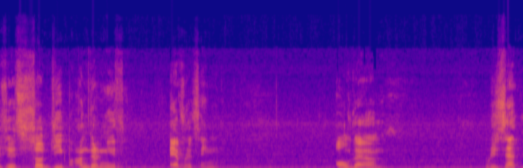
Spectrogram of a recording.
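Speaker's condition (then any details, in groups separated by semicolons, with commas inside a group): Multiple sclerosis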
